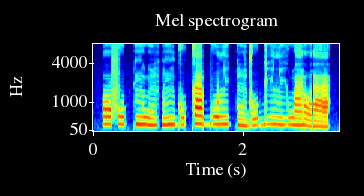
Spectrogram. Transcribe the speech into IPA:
ɔ˦ f o˦ k ĩ˧ w ũ˨ k͡p ĩ˨˦ ɡ o˧ k a˦ b o˦ l i˦˨ k ũ˨ d o˨˦ ɡ i˦ l i˧ w ã˧ ɾ ɔ˨ ɾ a˨

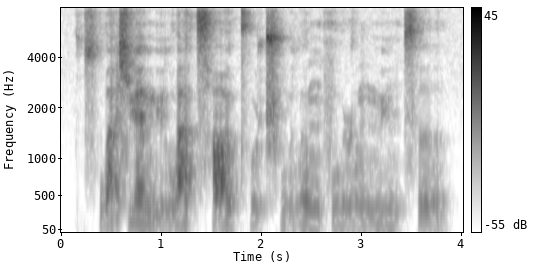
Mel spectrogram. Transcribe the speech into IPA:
t͡sʰ w ä̰˨˩ ɕ ɥ ɛ˦ m y˨˦ l w ä˨˦ t͡sʰ ɑ˥˨ ʊ̯ t̪ʰ u˩ ʈ͡ʂʰ ṵ˨˩ l ʊ˥˨ ŋ f u˥˨ ɻ ʊ˨˦ ŋ m y˥˨ n t͡sʰ ɹ̩˥˨

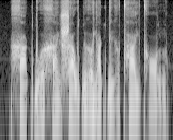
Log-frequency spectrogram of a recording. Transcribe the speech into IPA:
x aː˨˩ k̚ ɗ u˧˥ ə̯ x a˨˩˨ j ʂ a˨˩˨ w ɗ ɨ˧ ə̯ j a˨˩ k̚ ɗ i˨˩˦ ə̯ t̪ʰ a˨˩ j t̪ʰ ɔ˨˩˨ n

